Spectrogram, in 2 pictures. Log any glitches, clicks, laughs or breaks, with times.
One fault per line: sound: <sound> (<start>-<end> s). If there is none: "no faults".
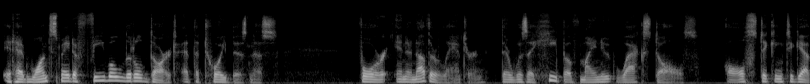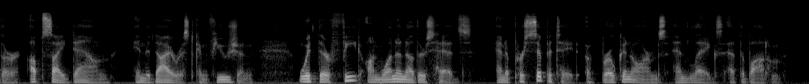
no faults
